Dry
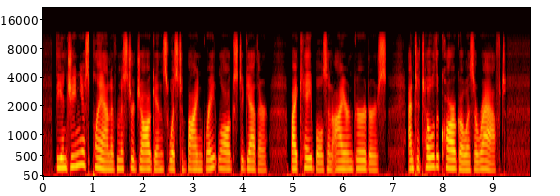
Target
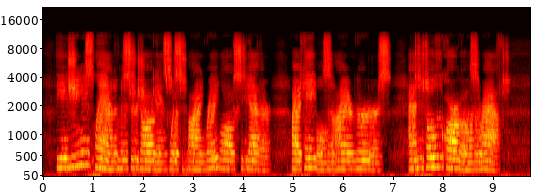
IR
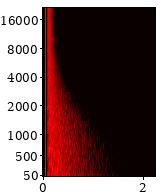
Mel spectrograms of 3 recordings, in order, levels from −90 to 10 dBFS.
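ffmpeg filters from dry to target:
-filter_complex "[1:a]atrim=start_sample=2205,atrim=end_sample=6174,asetrate=57330,aresample=44100[link_01];[0:a][link_01]afir=irnorm=-1:irlink=0"

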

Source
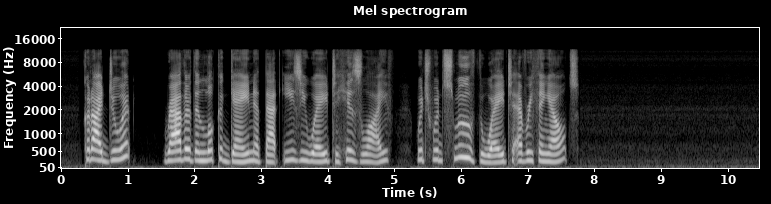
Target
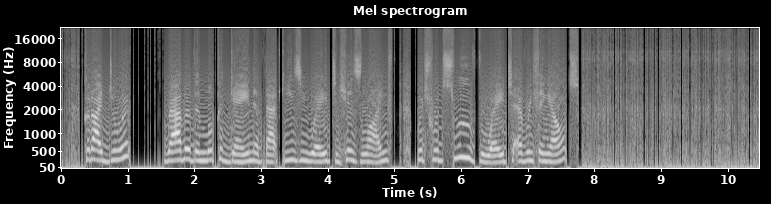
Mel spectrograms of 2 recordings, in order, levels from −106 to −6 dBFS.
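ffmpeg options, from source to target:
ffmpeg -i in.wav -af "aeval=exprs='val(0)+0.5*0.0447*sgn(val(0))':channel_layout=same,volume=1.5dB" out.wav

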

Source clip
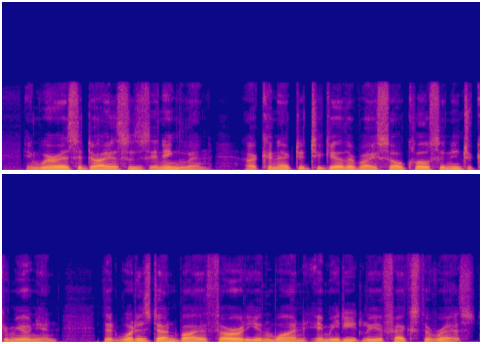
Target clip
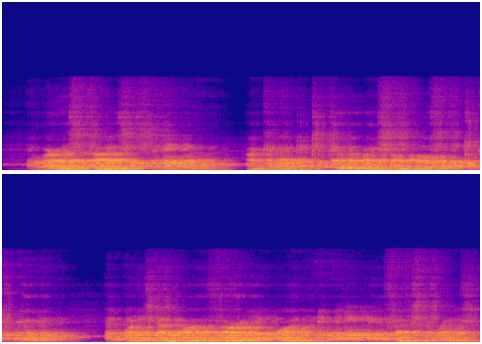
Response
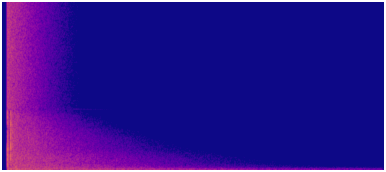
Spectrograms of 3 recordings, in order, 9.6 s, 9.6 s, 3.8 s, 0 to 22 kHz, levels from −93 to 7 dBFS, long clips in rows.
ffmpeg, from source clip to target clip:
-filter_complex "[0:a]aeval=exprs='val(0)*sin(2*PI*790*n/s)':channel_layout=same,aecho=1:1:64.14|174.9:0.501|0.631[link_01];[1:a]atrim=start_sample=2205,afade=type=out:start_time=0.25:duration=0.01,atrim=end_sample=11466[link_02];[link_01][link_02]afir=irnorm=-1:irlink=0,volume=-6.5dB"

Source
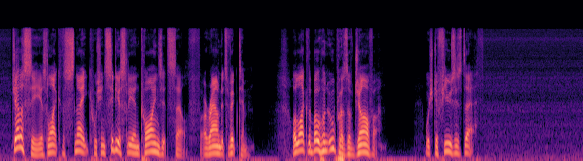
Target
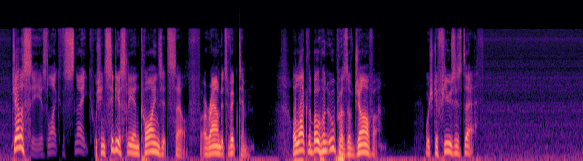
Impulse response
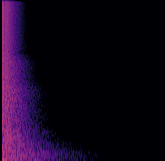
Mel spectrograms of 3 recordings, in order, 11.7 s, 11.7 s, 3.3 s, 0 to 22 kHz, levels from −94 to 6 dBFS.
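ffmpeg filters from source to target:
-filter_complex "[0:a]asettb=1/sr,asplit=3[link_01][link_02][link_03];[link_01]atrim=end=0.614[link_04];[link_02]atrim=start=0.61:end=1.92,asetpts=PTS-STARTPTS,afade=type=in:duration=0.004:curve=qsin,afade=type=out:start_time=1.306:duration=0.004:curve=qsin,aderivative[link_05];[link_03]atrim=start=1.916[link_06];[link_04][link_05]acrossfade=duration=0.004:curve1=hsin:curve2=qsin[link_07];[link_07][link_06]acrossfade=duration=0.004:curve1=qsin:curve2=hsin,asettb=1/sr,asplit=3[link_08][link_09][link_10];[link_08]atrim=end=4.774[link_11];[link_09]atrim=start=4.77:end=6.12,asetpts=PTS-STARTPTS,afade=type=in:duration=0.004:curve=qsin,afade=type=out:start_time=1.346:duration=0.004:curve=qsin,aeval=exprs='0.631*(cos(1*acos(clip(val(0)/0.631,-1,1)))-cos(1*PI/2))+0.0562*(cos(4*acos(clip(val(0)/0.631,-1,1)))-cos(4*PI/2))':channel_layout=same[link_12];[link_10]atrim=start=6.116[link_13];[link_11][link_12]acrossfade=duration=0.004:curve1=hsin:curve2=qsin[link_14];[link_14][link_13]acrossfade=duration=0.004:curve1=qsin:curve2=hsin"

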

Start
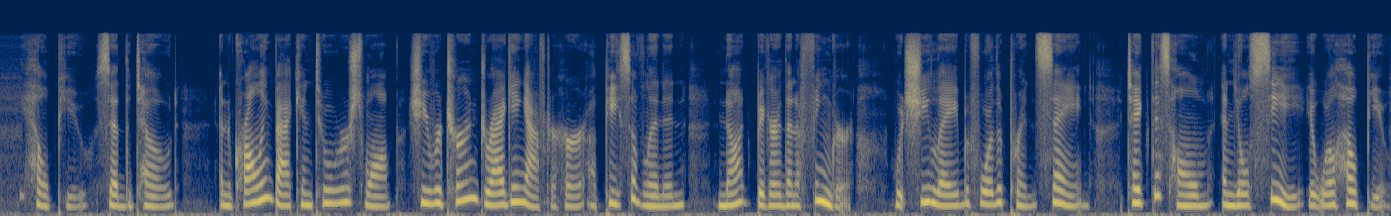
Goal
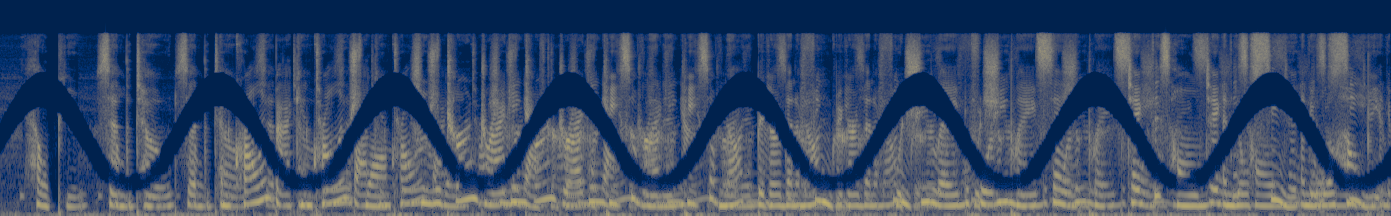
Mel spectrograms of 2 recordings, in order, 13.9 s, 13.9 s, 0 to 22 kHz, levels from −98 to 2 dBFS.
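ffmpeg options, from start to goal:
ffmpeg -i in.wav -af "equalizer=frequency=1500:width_type=o:width=1.8:gain=15,flanger=delay=5.1:depth=3.5:regen=-64:speed=0.25:shape=sinusoidal,bass=frequency=250:gain=9,treble=frequency=4000:gain=12,aecho=1:1:781|1562|2343|3124|3905:0.631|0.24|0.0911|0.0346|0.0132,acompressor=threshold=-18dB:ratio=5,afftfilt=real='re*(1-between(b*sr/1024,570*pow(4000/570,0.5+0.5*sin(2*PI*0.57*pts/sr))/1.41,570*pow(4000/570,0.5+0.5*sin(2*PI*0.57*pts/sr))*1.41))':imag='im*(1-between(b*sr/1024,570*pow(4000/570,0.5+0.5*sin(2*PI*0.57*pts/sr))/1.41,570*pow(4000/570,0.5+0.5*sin(2*PI*0.57*pts/sr))*1.41))':win_size=1024:overlap=0.75,volume=-9dB" out.wav

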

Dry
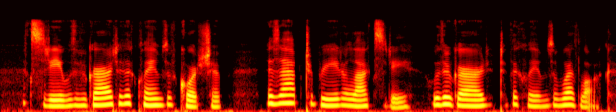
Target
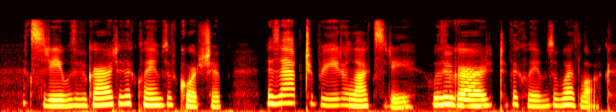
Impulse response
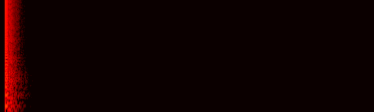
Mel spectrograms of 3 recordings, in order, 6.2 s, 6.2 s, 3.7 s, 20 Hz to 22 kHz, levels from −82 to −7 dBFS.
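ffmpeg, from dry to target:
-filter_complex "[0:a]asettb=1/sr,asplit=3[link_01][link_02][link_03];[link_01]atrim=end=2.814[link_04];[link_02]atrim=start=2.81:end=3.49,asetpts=PTS-STARTPTS,afade=type=in:duration=0.004:curve=qsin,afade=type=out:start_time=0.676:duration=0.004:curve=qsin,tiltshelf=frequency=1200:gain=-8.5[link_05];[link_03]atrim=start=3.486[link_06];[link_04][link_05]acrossfade=duration=0.004:curve1=hsin:curve2=qsin[link_07];[link_07][link_06]acrossfade=duration=0.004:curve1=qsin:curve2=hsin,asettb=1/sr,asplit=3[link_08][link_09][link_10];[link_08]atrim=end=3.994[link_11];[link_09]atrim=start=3.99:end=4.91,asetpts=PTS-STARTPTS,afade=type=in:duration=0.004:curve=qsin,afade=type=out:start_time=0.916:duration=0.004:curve=qsin,asplit=2[link_12][link_13];[link_13]adelay=30,volume=-2dB[link_14];[link_12][link_14]amix=inputs=2:normalize=0,atrim=end_sample=40572[link_15];[link_10]atrim=start=4.906[link_16];[link_11][link_15]acrossfade=duration=0.004:curve1=hsin:curve2=qsin[link_17];[link_17][link_16]acrossfade=duration=0.004:curve1=qsin:curve2=hsin,volume=6.5dB"

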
